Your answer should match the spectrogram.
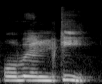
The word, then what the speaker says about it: owelty: वो वर्ड का स्पेलिंग है O double E एल टी Y pronunciation है ओवेल्टी अब ओवेल्टी किस जानवर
